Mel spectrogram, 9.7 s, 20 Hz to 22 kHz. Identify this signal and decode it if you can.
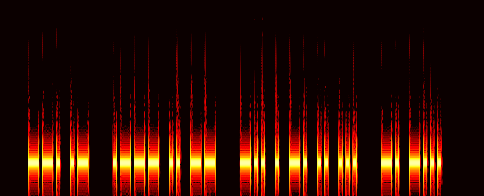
Morse code, heard as a keyed tone, about 17 wpm, 700 Hz. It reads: GA JIM DENIS NB
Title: K1USN SST QSO Practice - 17wpm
